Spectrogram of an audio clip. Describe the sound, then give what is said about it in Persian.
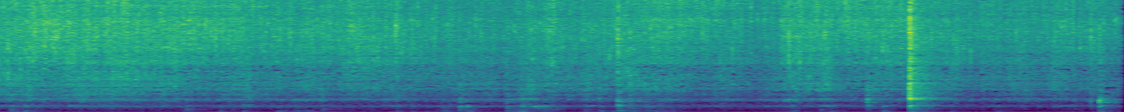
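Onions fry in a pan while being stirred, giving a constant sizzling hiss with soft scraping strokes throughout and a couple of sharper knocks near the end. “هم میزنم که پیازمون در حقیقت نخوره. کوچولو کمش میکنم.”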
